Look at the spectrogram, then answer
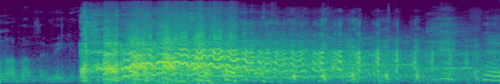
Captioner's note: panelists laugh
